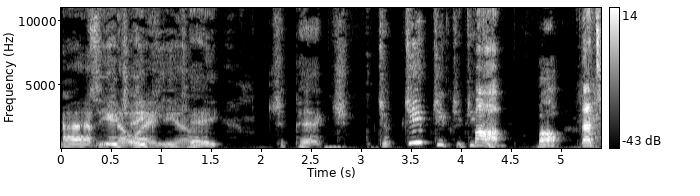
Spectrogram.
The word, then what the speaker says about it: Chapek: How the flip do you say his name? I have no idea. Chapek.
